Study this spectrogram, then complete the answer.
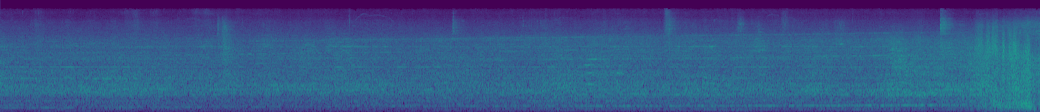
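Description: A jet airliner roars loudly as it takes off and climbs away.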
